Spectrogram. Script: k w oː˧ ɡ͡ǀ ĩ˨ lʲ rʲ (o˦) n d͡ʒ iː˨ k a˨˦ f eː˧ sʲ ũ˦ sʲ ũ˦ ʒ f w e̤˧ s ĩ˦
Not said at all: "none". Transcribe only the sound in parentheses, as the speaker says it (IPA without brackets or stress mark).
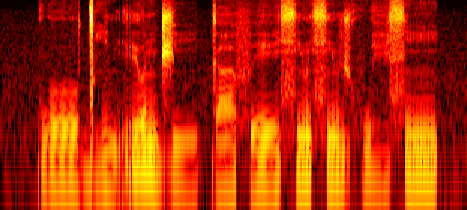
o˦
